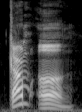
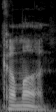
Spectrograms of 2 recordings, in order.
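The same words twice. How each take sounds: First: It is said with Vietnamese tones. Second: It is said with plain English intonation. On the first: It means thank you. "He actually meant to say come on" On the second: It is an English urging phrase. "and not come on"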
